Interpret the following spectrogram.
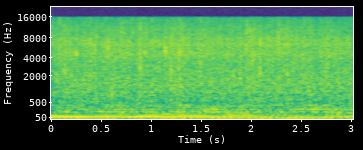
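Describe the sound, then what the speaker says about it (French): Heavy rain falling outside, a steady dense roar of rainfall that stays constant and even throughout, with no voices. "Dehors, la pluie s'intensifiait"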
